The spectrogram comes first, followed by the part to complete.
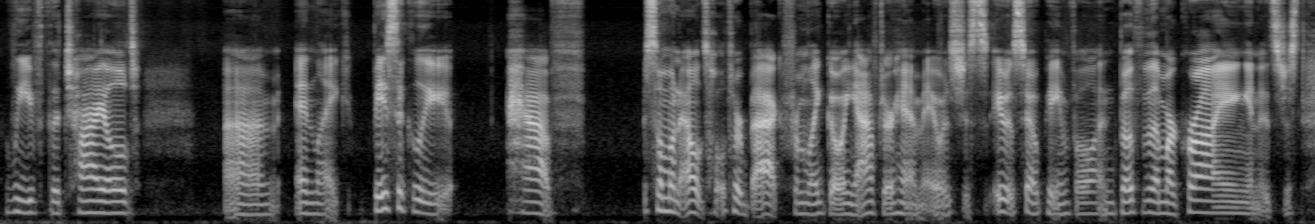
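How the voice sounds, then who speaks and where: A woman reviews a film in a loose, heartfelt ramble, stumbling over her words. Her voice sits low with a gravelly edge, and she takes her time. The sound is dry and close. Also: a bit bright, no room sound. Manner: heartfelt, rambling, full of fillers and restarts. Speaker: host of a horror film review channel. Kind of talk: casual spoken film review.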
